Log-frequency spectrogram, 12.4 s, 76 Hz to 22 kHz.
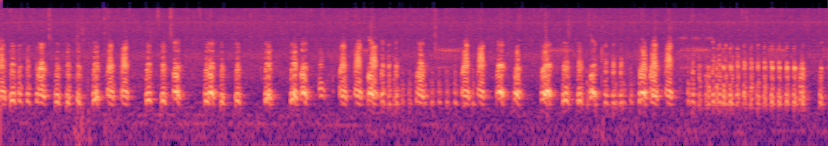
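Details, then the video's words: Frog croaking meant as bait sound for night trappers: dense, continuous rasping croaks in rapid rhythmic pulses, grouped in twos and threes, with a brief smoother tonal patch near the end. "Tiếng ếch mồi chuẩn 99,99%"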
